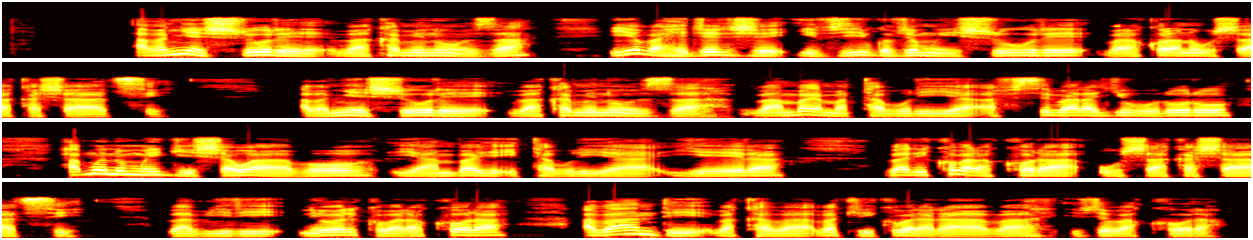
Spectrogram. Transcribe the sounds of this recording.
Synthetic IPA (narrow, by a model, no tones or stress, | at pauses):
aβaɲe̞ːʃuɾe̞βakaminuːza | ijo̞βaɦe̞d͡ʒe̞d͡ʒe̞ʔivjiːbɡovjo̞mŋiːʃuːɾe̞βaɾako̞ɾanuβuʃaːkaʃaːt͡si | aβaɲe̞ːʃuɾe̞βakaminuːzaβaːmbajeamatʰaβuɾijaʔafi̥siβaɾaɾɟuβuɾuɾu | hamŋe̞numwiːɡiʃawaːβo̞jaːmbaje̞ʔḭtaβuɾijaje̞ːɾa | βaɾikʰo̞βaɾakʰo̞ɾauβuʃaːkaʃaːt͡si | βaβiɾiniβo̞βaɾiko̞βaɾakʰo̞ɾaː | βaːndiβakʰaβaβakiɾikʰo̞βaɾaɾaːβaivjo̞βakʰo̞ɾa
